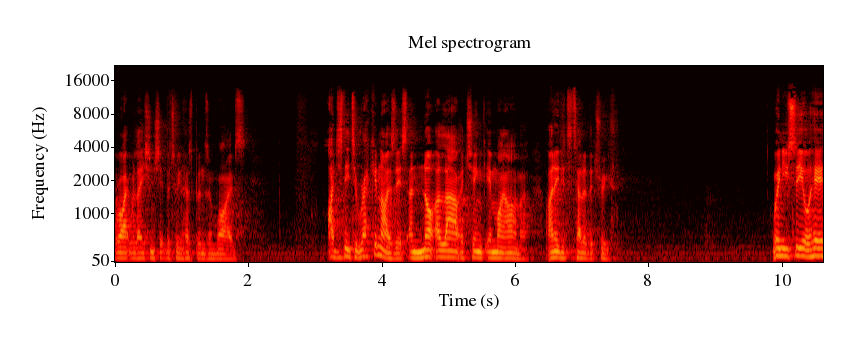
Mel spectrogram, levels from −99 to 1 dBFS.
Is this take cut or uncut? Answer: uncut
